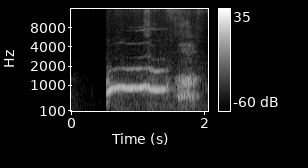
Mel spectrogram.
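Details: At midnight a hungry baby monkey calls with a long, clear, level cry lasting about a second, then a shorter, hoarse, noisier wail, asking for milk.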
